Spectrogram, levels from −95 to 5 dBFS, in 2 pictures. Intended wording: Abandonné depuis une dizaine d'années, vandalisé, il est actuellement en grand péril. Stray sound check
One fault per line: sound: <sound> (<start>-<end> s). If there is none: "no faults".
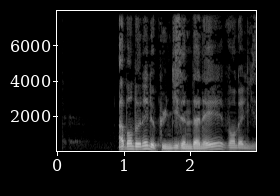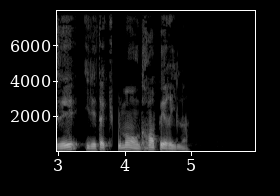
sound: dropout (3.8-3.9 s)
